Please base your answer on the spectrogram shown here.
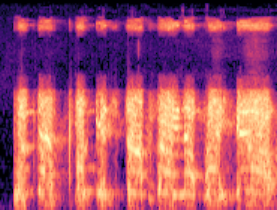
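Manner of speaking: mock aggressive yelling. Acting out a street sweeper yelling at someone, do mock aggressive yelling. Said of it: "but you yelling and say that shit".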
